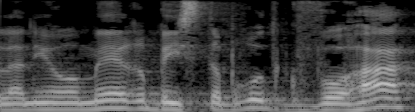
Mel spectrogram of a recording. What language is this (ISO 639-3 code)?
heb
